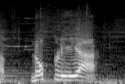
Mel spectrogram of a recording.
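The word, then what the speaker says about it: นกเลีย: คือ นก เลีย ครับ นก เลีย ออก เสียง ถูก นะ ครับ เลีย คือ รอ ลิง หรือ รอ เรือ ครับ รอ ลิง ครับ ลอลิง สระเอีย นี่ นะ ครับ ผม นก เลีย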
